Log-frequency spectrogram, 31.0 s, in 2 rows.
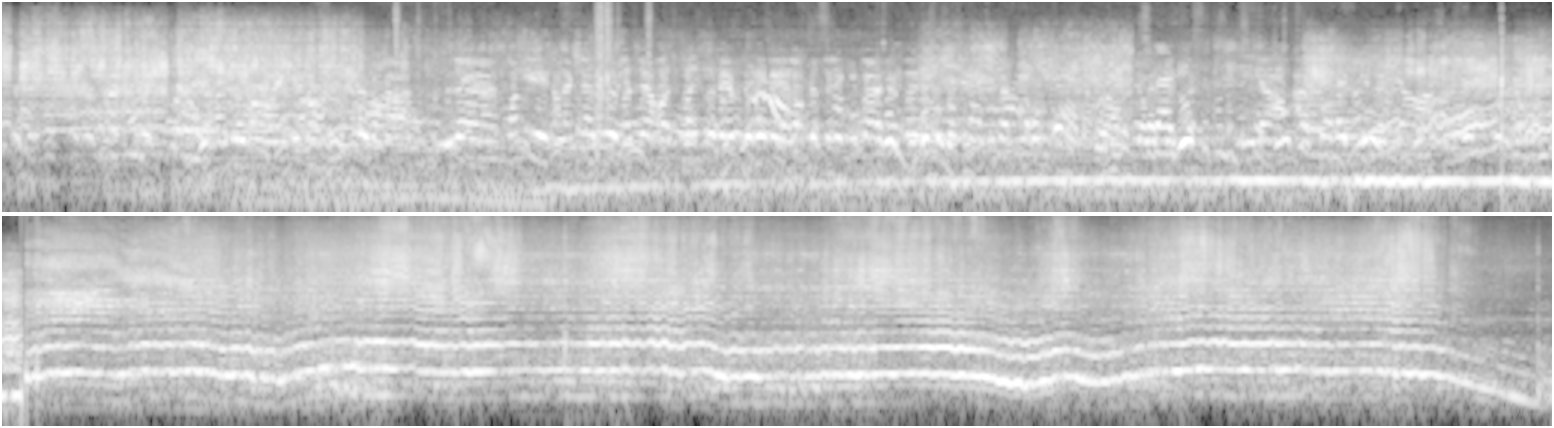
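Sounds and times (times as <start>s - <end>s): rally car engine at high revs: 0.0s - 31.0s.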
